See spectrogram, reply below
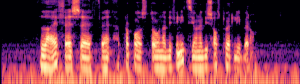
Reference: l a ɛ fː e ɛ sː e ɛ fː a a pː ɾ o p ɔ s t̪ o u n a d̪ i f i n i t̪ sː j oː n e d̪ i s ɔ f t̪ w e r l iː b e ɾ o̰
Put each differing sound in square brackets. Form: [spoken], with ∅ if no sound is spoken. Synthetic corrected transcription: l a ɛ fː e ɛ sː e ɛ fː [e] a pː ɾ o p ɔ s t̪ o u n a d̪ [e] f i n i t̪ sː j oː n e d̪ i s ɔ f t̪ w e r l iː b e ɾ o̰

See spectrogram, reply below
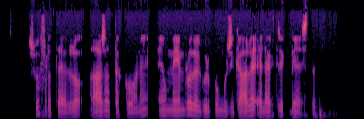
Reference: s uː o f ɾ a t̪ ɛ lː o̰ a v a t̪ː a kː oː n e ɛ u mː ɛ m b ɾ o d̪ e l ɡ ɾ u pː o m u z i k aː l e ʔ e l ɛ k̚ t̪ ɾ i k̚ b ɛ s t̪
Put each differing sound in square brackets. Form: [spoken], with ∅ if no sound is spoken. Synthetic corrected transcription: s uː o f ɾ a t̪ ɛ lː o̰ a [z] a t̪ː a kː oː n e ɛ u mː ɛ m b ɾ o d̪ e l ɡ ɾ u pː o m u z i k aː l e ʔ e l ɛ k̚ t̪ ɾ i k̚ [ɡ] ɛ s t̪

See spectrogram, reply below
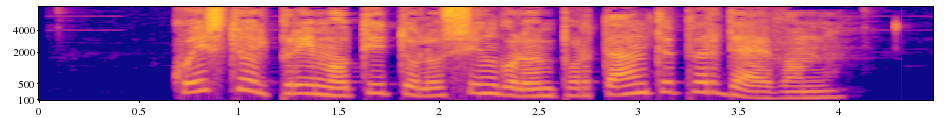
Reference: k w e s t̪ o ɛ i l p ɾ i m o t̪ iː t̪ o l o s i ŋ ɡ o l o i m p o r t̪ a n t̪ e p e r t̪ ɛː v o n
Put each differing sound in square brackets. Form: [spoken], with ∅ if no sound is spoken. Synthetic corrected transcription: k w e s t̪ o ɛ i l p ɾ [iː] m o t̪ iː t̪ o l o s i ŋ ɡ o l o i m p o r t̪ a n t̪ e p e r [d̪] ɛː v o n

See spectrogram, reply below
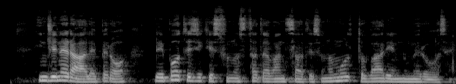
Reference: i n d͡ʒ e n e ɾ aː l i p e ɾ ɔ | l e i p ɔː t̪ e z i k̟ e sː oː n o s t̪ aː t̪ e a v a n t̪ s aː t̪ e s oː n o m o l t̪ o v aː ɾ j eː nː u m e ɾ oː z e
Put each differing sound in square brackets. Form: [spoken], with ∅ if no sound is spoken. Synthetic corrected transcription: i n d͡ʒ e n e ɾ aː l [e] p e ɾ ɔ | l e i p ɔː t̪ e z i k̟ e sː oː n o s t̪ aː t̪ e a v a n t̪ s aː t̪ e s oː n o m o l t̪ o v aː ɾ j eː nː u m e ɾ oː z e

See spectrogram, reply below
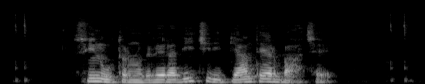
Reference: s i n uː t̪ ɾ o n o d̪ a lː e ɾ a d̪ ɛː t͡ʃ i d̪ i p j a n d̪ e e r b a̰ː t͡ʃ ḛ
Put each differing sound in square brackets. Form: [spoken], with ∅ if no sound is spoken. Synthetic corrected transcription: s i n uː t̪ ɾ o n o d̪ [e] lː e ɾ a d̪ [iː] t͡ʃ i d̪ i p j a n [t̪] e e r b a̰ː t͡ʃ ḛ

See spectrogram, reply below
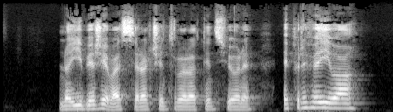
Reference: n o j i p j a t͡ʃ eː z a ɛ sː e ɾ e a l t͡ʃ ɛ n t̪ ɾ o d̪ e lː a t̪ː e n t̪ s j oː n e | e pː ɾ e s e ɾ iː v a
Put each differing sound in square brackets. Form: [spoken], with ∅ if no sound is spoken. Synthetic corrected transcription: n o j i p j a t͡ʃ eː [v] a ɛ sː e ɾ e a l t͡ʃ ɛ n t̪ ɾ o d̪ e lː a t̪ː e n t̪ s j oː n e | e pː ɾ e [f] e ɾ iː v a

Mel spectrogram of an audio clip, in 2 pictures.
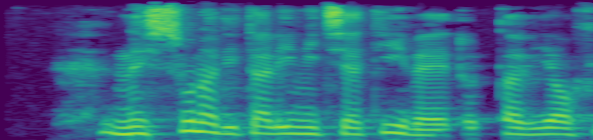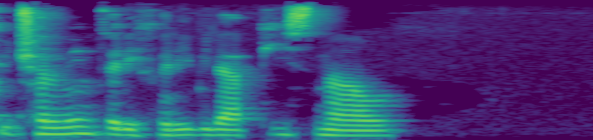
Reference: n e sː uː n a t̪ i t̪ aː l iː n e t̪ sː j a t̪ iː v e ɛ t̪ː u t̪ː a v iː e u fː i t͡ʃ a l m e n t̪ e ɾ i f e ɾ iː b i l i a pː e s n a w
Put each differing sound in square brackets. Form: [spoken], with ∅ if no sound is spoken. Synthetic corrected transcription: n e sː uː n a [d̪] i t̪ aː l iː n [i] t̪ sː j a t̪ iː v e ɛ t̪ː u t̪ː a v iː [a] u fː i t͡ʃ a l m e n t̪ e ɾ i f e ɾ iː b i l [e] a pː [i] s n a w

